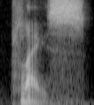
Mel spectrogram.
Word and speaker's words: place: as they are written then the letter a which is pronounced as vowel sound number six the letter c is in blue so it is pronounced as the letter above it notice the e is in yellow so it's silent so let's put these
